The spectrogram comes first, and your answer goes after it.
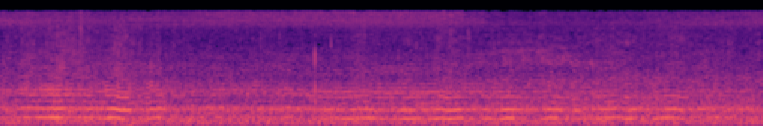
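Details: Western honey bee workers emerging: a clear, steady buzzing hum with wavering harmonic bands, swelling and fading slightly as individual bees move close, over a faint background hiss.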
